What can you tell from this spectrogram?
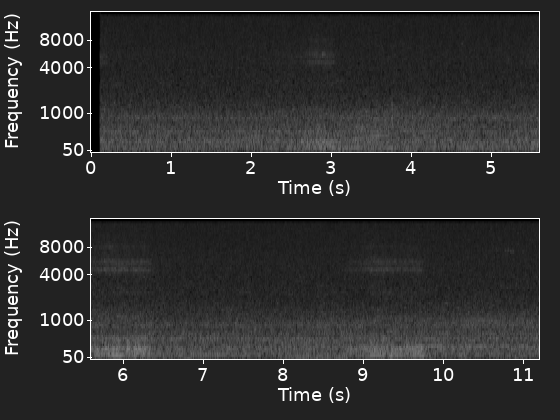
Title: Snoring Drahthaar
